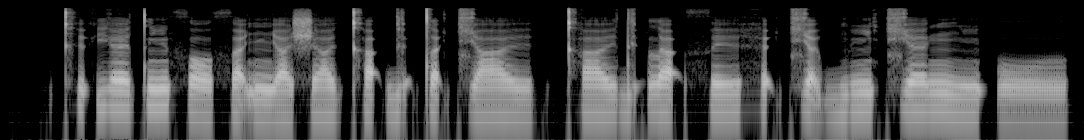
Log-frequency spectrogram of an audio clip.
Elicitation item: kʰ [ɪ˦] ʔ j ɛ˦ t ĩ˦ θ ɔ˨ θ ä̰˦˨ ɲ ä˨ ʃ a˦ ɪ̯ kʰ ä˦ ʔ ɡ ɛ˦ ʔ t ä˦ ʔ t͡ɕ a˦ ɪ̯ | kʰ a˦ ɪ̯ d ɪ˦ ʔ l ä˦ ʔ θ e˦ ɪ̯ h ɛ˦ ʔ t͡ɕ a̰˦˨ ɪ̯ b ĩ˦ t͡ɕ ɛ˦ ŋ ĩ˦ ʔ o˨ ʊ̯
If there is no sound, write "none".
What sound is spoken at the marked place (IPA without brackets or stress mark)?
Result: ɪ˦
